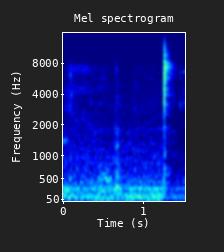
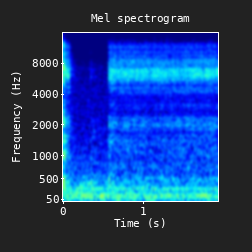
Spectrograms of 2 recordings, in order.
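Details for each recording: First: Kodak Retina Reflex S shutter, reassembled after servicing with a cleaned, graphite-lubricated retard gear train and a new leather mirror buffer pad, tested out of the body: one crisp snap of the shutter releasing cleanly; normal shutter cycle. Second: Kodak Retina Reflex S shutter at slow speed: thin even gear whirr ends slightly too soon. The shutter is running quick, so the retard gear train is to be moved inward to mesh more with the main drive cam.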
